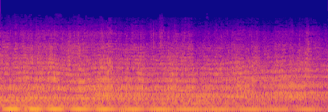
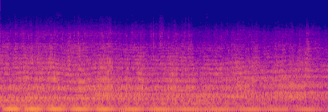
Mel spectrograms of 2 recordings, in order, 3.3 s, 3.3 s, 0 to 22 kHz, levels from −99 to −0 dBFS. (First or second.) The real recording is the second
